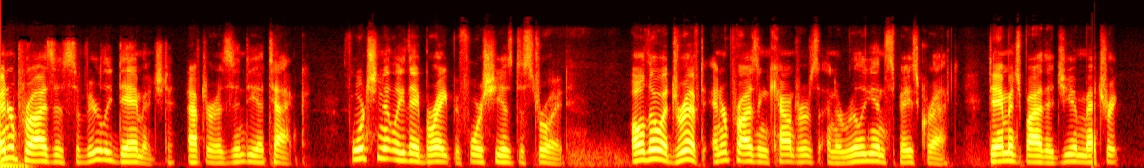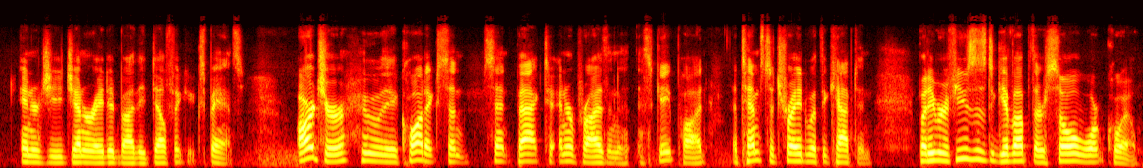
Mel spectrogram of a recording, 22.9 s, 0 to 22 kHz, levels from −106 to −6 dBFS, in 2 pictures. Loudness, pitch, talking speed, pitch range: -22 LUFS, 160 Hz, 160 wpm, 145-175 Hz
